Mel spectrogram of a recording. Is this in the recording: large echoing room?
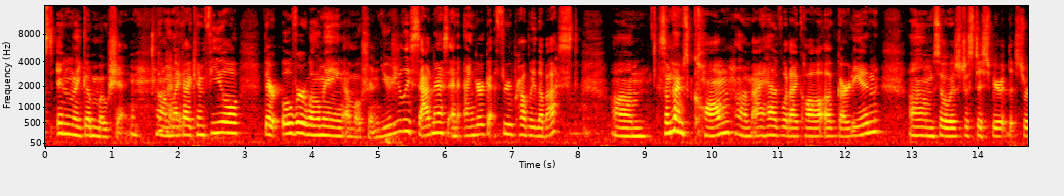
no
